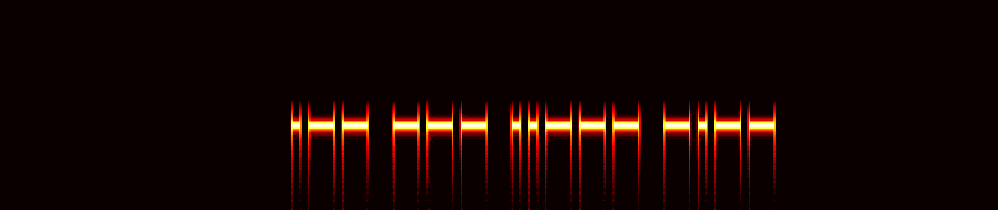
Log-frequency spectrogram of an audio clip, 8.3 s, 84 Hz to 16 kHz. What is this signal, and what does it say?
Morse code, heard as a keyed tone, about 17 wpm, 700 Hz. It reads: WO2Y
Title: USA Call Signs - 4 Characters - Repeated 3x - 17wpm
